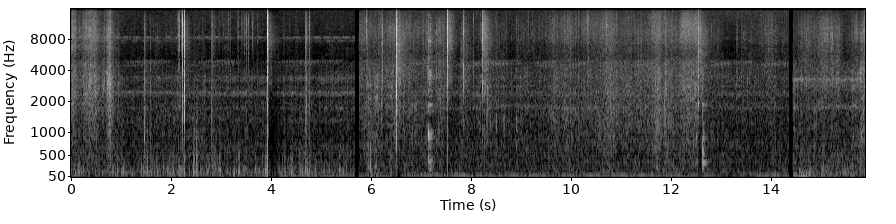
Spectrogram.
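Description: Dry sticks and twigs being snapped and cut with a knife: a string of sharp cracks at uneven intervals.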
